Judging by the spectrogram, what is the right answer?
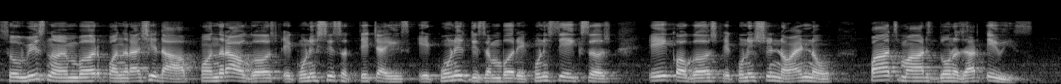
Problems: constant background noise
